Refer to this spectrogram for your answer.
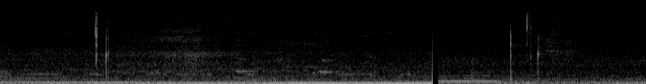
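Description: A garbage truck's deep, steady engine rumble fills the scene from outside, with a couple of sharp metallic clanks and hisses cutting through as it drives past.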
